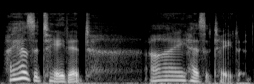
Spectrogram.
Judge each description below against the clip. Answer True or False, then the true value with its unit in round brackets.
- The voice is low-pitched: False (175 Hz)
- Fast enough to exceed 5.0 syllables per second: True (5.7 syllables/s)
